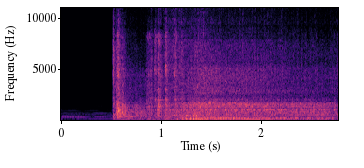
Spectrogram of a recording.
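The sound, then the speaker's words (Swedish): An eight-cylinder Ford motor car engine cranks and catches abruptly after a brief quiet hum, then settles into a loud, steady rumbling idle, with no voices. “An 8-cylinder motor car at a price acceptable to every family is surely an epochal step in automotive history.”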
